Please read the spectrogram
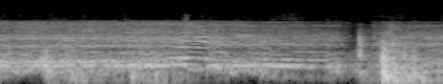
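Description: Radio-drama sound effect of a heavy bunk being forced to swing out on a hidden pivot: a sustained strained noise with a wavering tone, then a sharp knock near the end as it gives way.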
